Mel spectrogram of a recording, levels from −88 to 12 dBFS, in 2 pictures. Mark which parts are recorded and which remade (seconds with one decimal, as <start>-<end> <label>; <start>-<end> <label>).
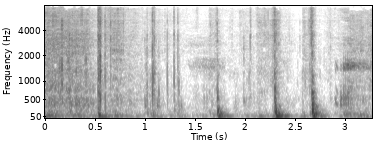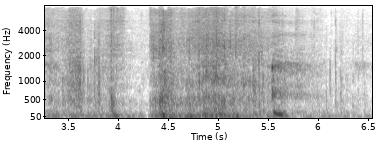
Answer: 0.0-1.6 recorded; 1.6-2.1 remade; 2.1-3.0 recorded; 3.0-5.3 remade; 5.3-6.5 recorded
